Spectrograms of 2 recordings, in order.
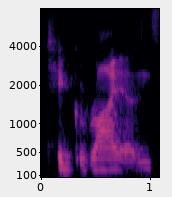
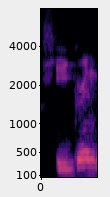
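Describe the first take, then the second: First: The word has an 'ay' sound, like Mayans. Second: The word is said without the 'ay' sound. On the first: The speaker calls it right. "like Mayans kind of thing is Tigrayans" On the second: The speaker calls it wrong. "it's not Tigrans"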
